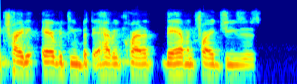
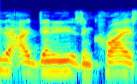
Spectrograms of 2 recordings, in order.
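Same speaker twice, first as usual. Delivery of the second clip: ordinary talk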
